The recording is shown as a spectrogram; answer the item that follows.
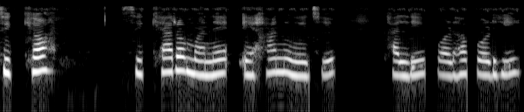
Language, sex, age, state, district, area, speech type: Odia, female, 18-30, Odisha, Balangir, urban, spontaneous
